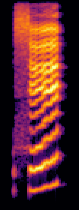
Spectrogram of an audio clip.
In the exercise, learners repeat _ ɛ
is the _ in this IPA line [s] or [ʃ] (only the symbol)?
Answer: s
